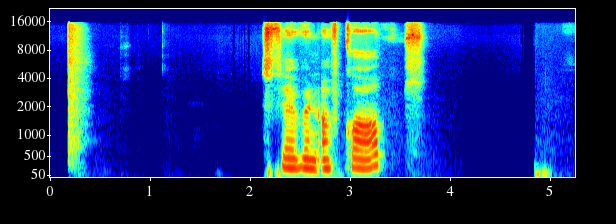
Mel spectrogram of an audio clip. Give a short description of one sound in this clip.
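Playing cards slide and tap softly against one another.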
